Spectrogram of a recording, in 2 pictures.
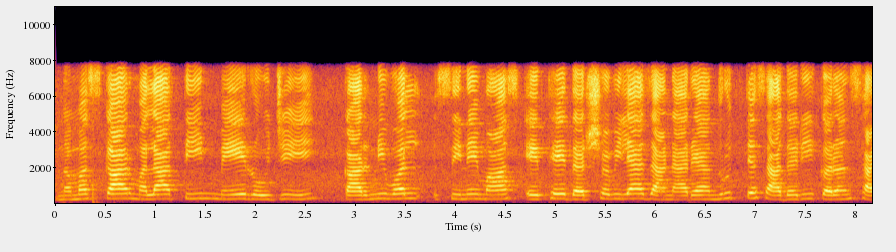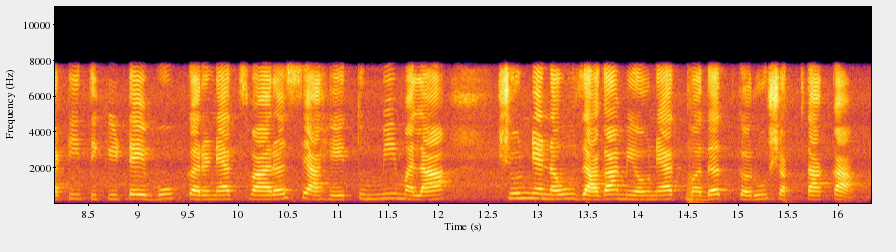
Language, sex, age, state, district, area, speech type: Marathi, female, 45-60, Maharashtra, Jalna, rural, read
